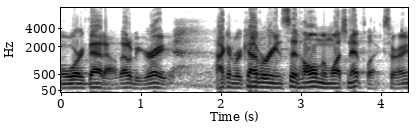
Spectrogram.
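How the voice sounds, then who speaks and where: A man talks at a moderate pace with an Appalachian accent, his intonation monotone and flat. Noticeable background noise runs behind him. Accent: Appalachian American. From West Virginia. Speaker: recovery speaker. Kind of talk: testimony. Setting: stage with audience. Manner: loud.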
